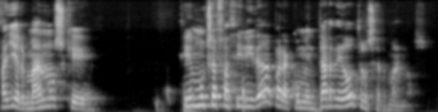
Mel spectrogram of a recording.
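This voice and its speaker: High, bright-voiced preacher. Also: male voice, animated, normal speed. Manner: emphatic, shifts between loud exhortation and quiet asides. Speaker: pastor. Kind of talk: sermon.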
